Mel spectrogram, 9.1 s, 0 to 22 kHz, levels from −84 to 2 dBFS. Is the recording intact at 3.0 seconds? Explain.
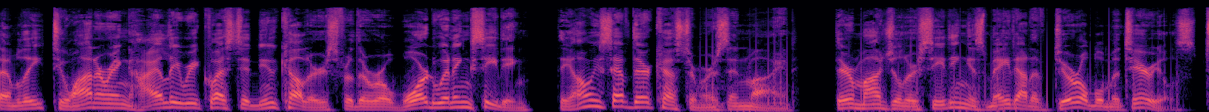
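Yes, the speech at 3.0 seconds is intact, with no audible fault at that moment.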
